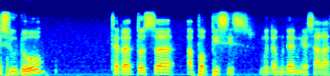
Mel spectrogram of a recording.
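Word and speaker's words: pseudo: lancar Sud apopisis iya Angel bacane sudo pesudo dibacanya sudo 100 apopisis mudah-mudahan enggak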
